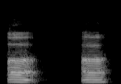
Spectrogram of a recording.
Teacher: algunas palabras y es que el sonido de la a media el sonido de la a media abierta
